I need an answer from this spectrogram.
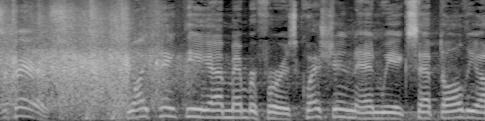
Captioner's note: some Applause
